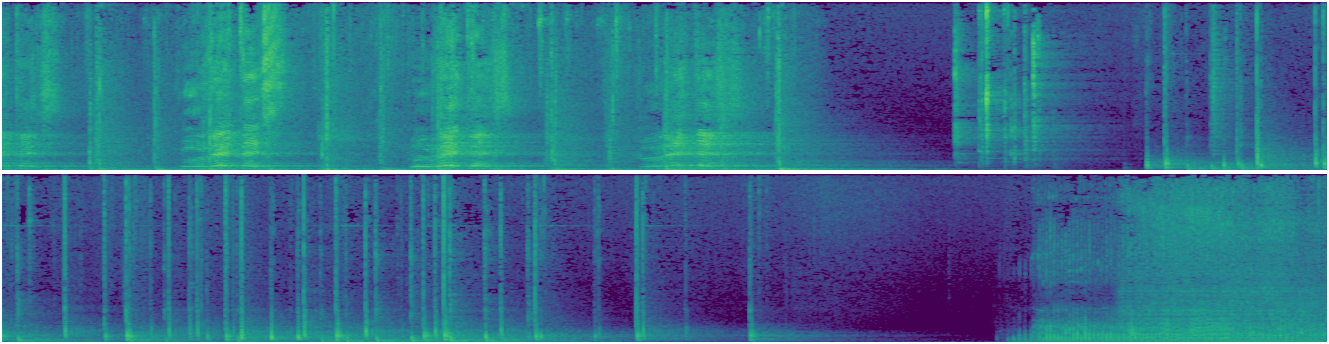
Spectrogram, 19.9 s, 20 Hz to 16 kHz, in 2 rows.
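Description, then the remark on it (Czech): Opening of Kontrafakta, a 2013 piece by Flomenezes for brass quintet (two trumpets, horn, trombone, tuba) and electronics: loud sustained brass chords give way to a pause, then a dense stretch of sharp tapping and popping attacks, silence, and a held tone returns. “Takto zní začátek skladby Kontrafakta žesťového kvintetu, který Flomenezes zkomponoval v roce 2013 jako kompozici pro dvě trubky, lesní roh, trombon, tubu a elektroniku.”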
